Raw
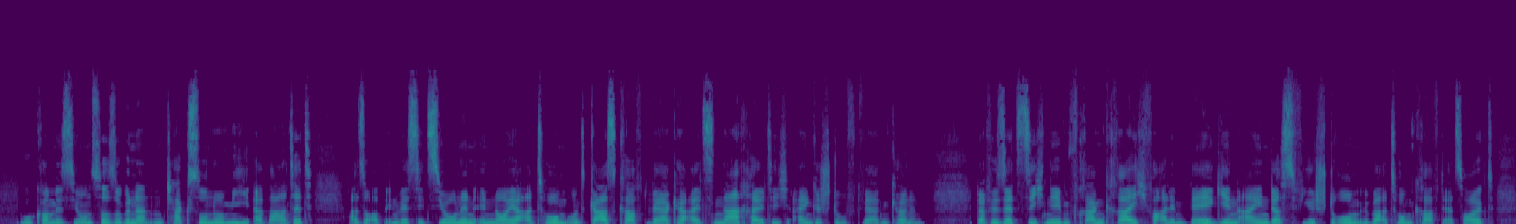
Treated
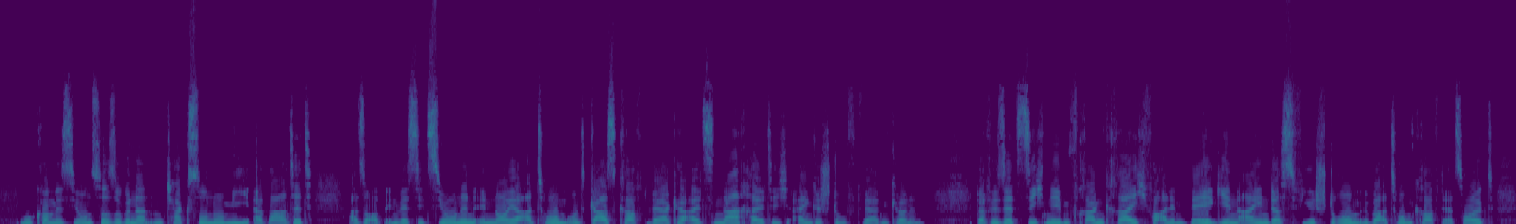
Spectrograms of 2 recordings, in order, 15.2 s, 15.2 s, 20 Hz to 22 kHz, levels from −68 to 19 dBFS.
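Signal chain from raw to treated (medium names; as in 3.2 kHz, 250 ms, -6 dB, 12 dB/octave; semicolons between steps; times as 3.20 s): 8.96–9.50 s: Bessel low-pass 3.1 kHz, order 2; saturation -22.5 dBFS, distortion -12 dB; trim -5.5 dB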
